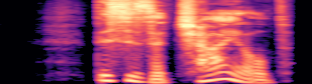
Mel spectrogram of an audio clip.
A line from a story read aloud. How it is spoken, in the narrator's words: Hayer replied eagerly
